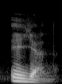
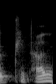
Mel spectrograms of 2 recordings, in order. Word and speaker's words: Heian: dénomination va changer, et désormais Pin'an va s'appeler Heian, qui sera une prononciation beaucoup plus japonaise, plutôt que Pin'an, qui est une prononciation beaucoup plus chinoise.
